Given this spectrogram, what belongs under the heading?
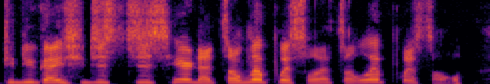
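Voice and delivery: play-acted thrilled, worked-up, high excited outburst. Retelling own reaction to hearing a whistle on the channel: retelling own excited outburst. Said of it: "I was so excited".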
